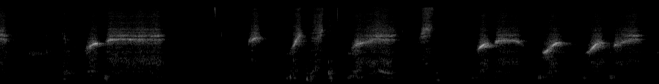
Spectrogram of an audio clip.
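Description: A person whistles a series of short, bright chirping calls, copying a wrestler's signature whistle. Many quick rising whistle notes come in uneven bursts, some run together, with brief silences between them.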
